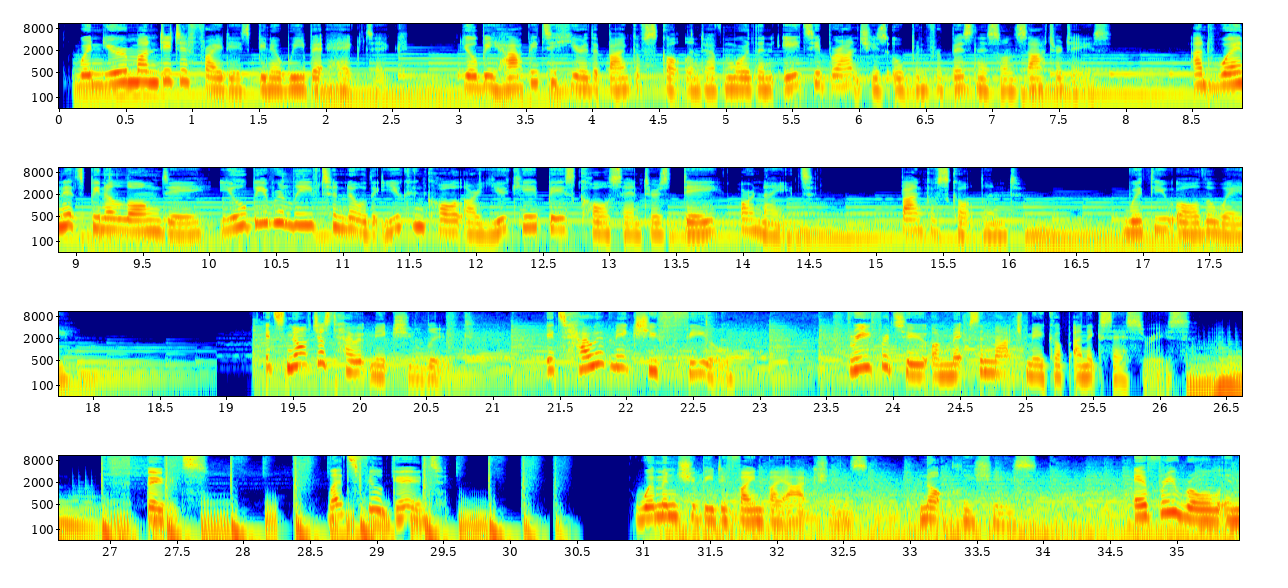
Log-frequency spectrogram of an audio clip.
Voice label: Commercials

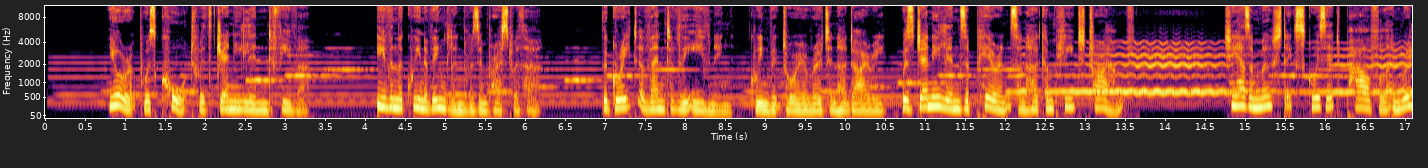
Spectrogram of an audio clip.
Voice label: narration; 20s-30s. Female. Studio. South African.

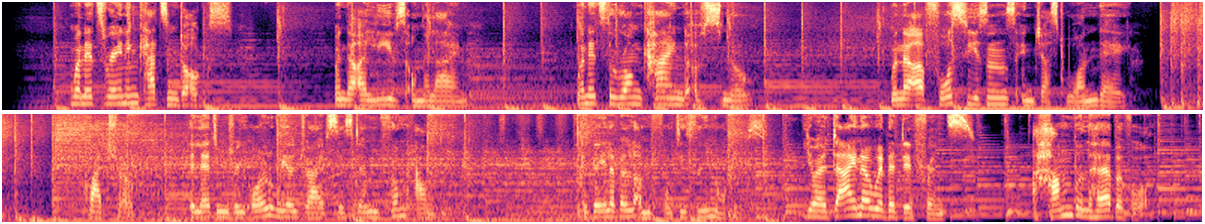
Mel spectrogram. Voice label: commercial reel German accent

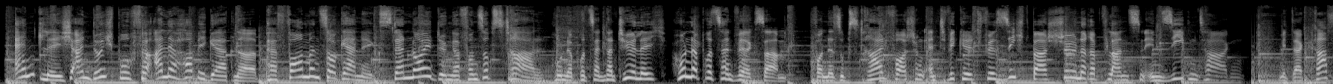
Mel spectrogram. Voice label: German

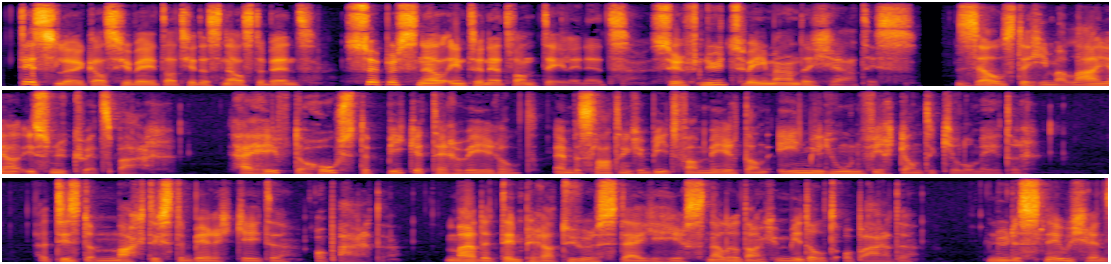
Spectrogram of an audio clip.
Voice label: Flemish; Flemish, Male, Home Studio, 30s-50s

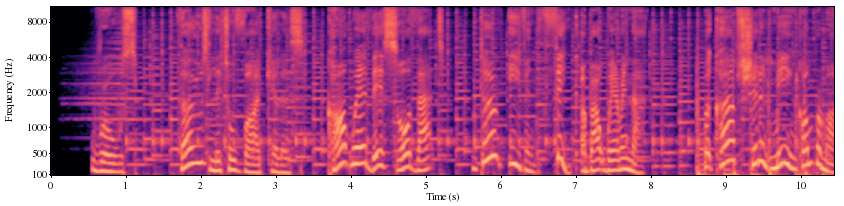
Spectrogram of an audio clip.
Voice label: Commercial

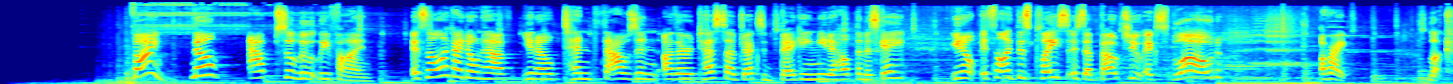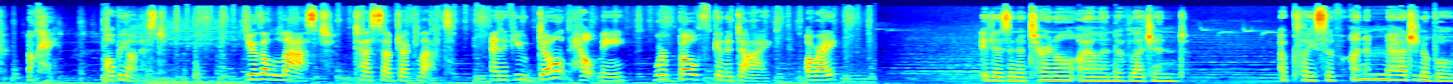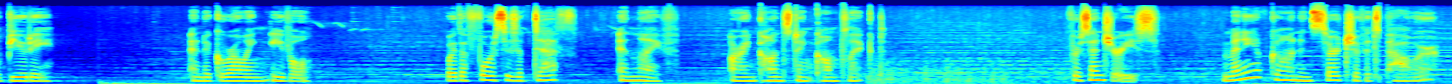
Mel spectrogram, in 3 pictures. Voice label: Computer Games, american

